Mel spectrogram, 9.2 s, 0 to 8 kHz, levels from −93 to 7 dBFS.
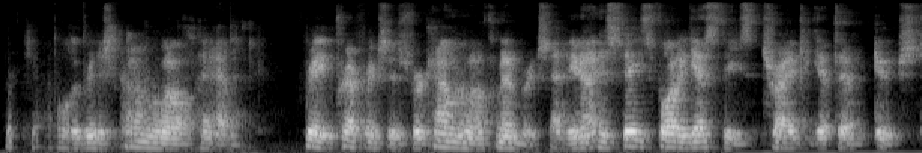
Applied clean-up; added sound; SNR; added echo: neural mask model DeepFilterNet 3.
